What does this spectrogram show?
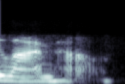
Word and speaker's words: Limehouse: would be offended, and many people have pronounced it incorrectly, like it's, you know, got accent marks and all types of squiggly lines attached to it, but it's literally Limehouse, and I would be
